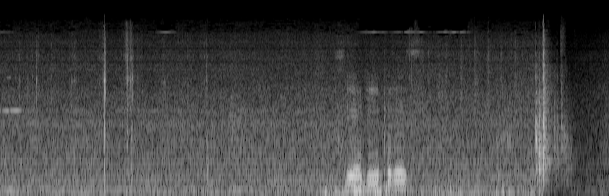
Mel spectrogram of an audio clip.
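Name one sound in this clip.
A metal blade scrapes and taps against rusty metal.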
